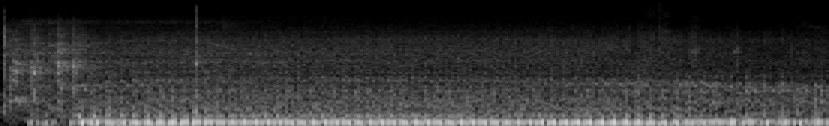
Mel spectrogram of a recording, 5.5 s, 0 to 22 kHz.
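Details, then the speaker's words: 2011 Suzuki SFV650 Gladius after cleaning a wet, fouled front spark plug: uneven lumpy low burble that sags, runs briefly then cuts out as soon as throttle is opened, not idling; owner suspects old fuel, plans fresh fuel. "Okay, that time it actually did run a little bit more. I managed to walk away from the bike before it cut out, but it does cut out as soon as you hit the throttle."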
